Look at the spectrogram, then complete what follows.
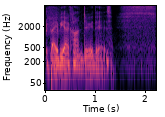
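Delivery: whispered, breathy, half-hearted, noncommittal male murmur. Acting out a man's line, imitating a non-committal man. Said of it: "that non-committal man voice".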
